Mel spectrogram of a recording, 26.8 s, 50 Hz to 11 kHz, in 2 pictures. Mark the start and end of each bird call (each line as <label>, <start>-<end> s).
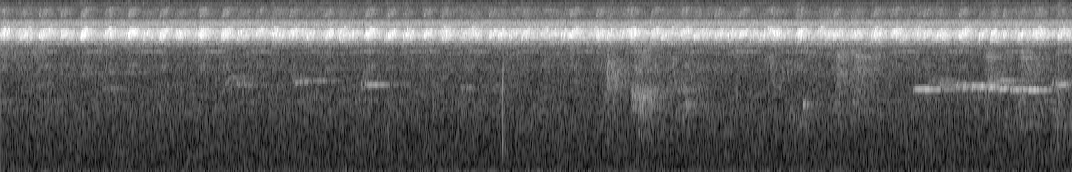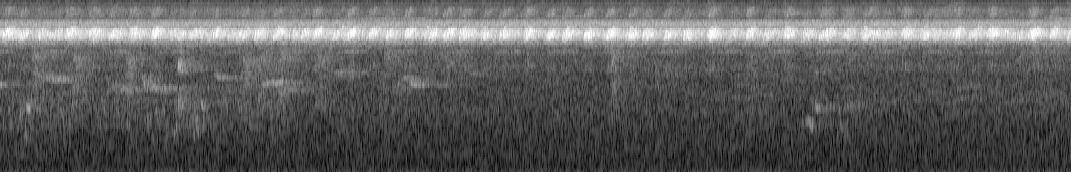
Hauxwell's Thrush (Turdus hauxwelli), 0.0-6.5 s
Yellow-rumped Cacique (Cacicus cela), 7.4-17.5 s
Pygmy Antwren (Myrmotherula brachyura), 9.6-10.4 s
Black-faced Antthrush (Formicarius analis), 11.1-13.9 s
Hauxwell's Thrush (Turdus hauxwelli), 12.4-19.2 s
Thrush-like Wren (Campylorhynchus turdinus), 12.5-16.8 s
unidentified bird, 20.8-21.5 s
Russet-backed Oropendola (Psarocolius angustifrons), 23.4-24.3 s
